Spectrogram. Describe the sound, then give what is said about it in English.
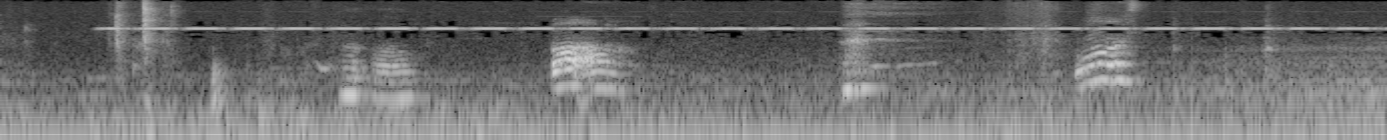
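A smoke alarm goes off in a home, giving a steady, piercing high electronic tone that runs almost the whole time while an adult and a young child talk over it. “That's a smoke alarm. Yeah. Daddy's set off the smoke alarm, hasn't he?”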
